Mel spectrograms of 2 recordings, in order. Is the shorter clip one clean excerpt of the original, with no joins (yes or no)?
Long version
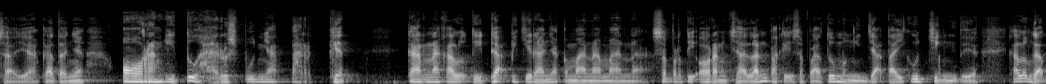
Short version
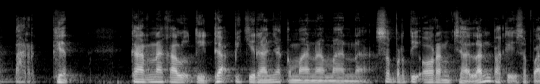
yes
